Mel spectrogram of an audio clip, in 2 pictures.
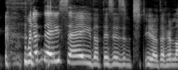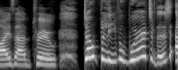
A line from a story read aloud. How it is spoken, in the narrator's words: Annie Sue cried, making a terrible face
